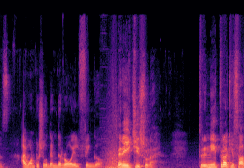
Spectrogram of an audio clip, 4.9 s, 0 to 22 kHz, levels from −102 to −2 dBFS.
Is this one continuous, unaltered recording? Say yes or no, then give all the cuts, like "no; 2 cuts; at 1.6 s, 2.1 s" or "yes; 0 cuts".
no; 1 cut; at 2.1 s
